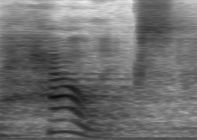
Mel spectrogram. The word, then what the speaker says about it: hallux: toe, is called a hallux. And here's how you can remember them. You pump gas with your pollex, but you walk the hall with your hallux, which is spelled H-A-L-L. That's right, hallux.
